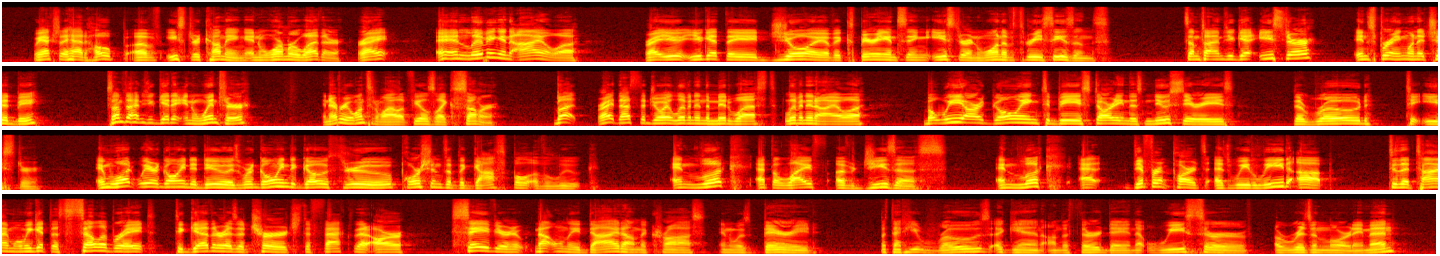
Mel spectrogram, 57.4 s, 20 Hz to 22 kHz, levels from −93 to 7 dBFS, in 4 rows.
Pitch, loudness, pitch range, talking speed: 145 Hz, -18 LUFS, 120-165 Hz, 165 wpm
